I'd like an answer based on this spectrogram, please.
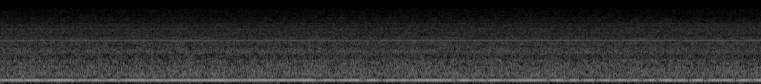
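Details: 2005 Volvo S40 T5 with a blinking MIL: a steady high whine holds one pitch over an even-running engine with no knocks. Whining noise, cause not yet pinned down.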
